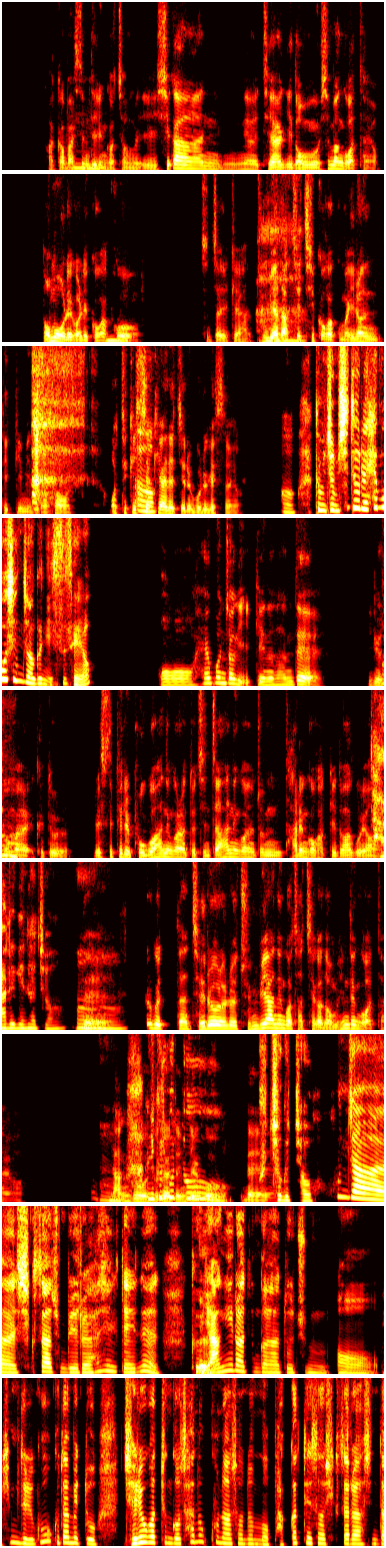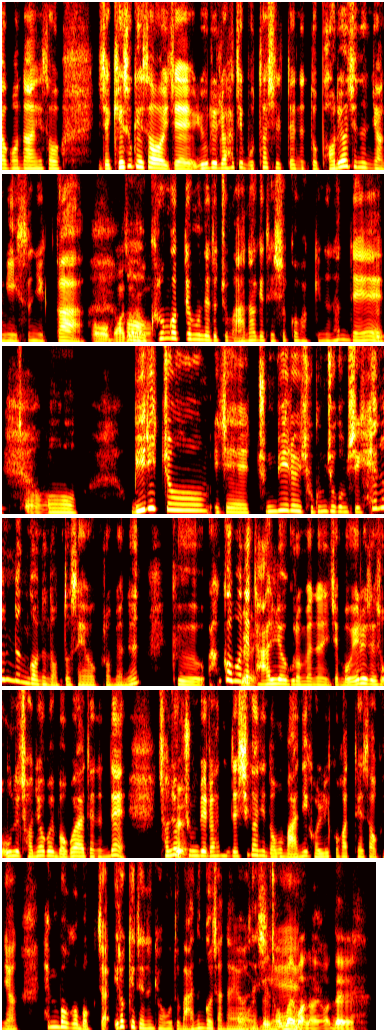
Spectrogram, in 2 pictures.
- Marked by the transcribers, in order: tapping; laugh; other background noise; laugh
- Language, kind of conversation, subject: Korean, advice, 시간이 부족해 늘 패스트푸드로 끼니를 때우는데, 건강을 어떻게 챙기면 좋을까요?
